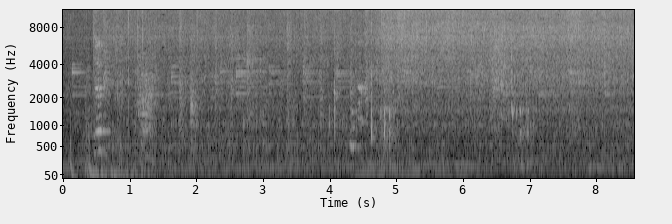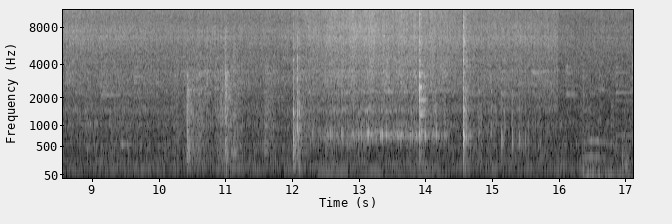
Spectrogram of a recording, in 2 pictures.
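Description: Gas burners hiss steadily.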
